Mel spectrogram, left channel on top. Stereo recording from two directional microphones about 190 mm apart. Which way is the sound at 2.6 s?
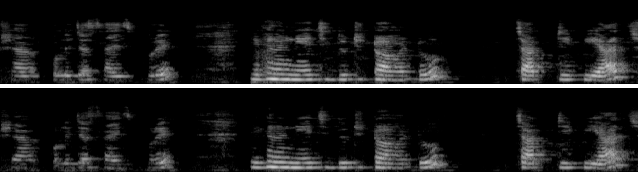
10° left (ahead or behind).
